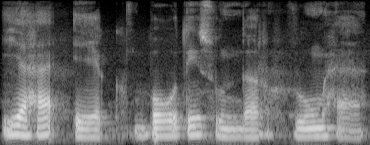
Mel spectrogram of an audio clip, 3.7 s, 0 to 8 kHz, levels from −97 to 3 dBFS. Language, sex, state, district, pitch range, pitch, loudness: Hindi, male, Uttar Pradesh, Saharanpur, 115-125 Hz, 120 Hz, -20 LUFS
